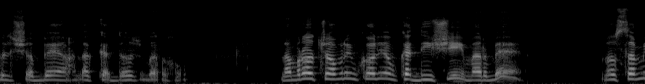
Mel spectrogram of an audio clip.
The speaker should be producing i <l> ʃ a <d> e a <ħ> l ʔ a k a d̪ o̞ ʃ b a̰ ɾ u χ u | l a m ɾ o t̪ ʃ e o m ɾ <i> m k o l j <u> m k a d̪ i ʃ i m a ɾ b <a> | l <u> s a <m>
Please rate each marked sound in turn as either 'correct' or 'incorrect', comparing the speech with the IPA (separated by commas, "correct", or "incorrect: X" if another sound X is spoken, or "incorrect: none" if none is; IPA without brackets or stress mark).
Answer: correct, incorrect: b, correct, correct, incorrect: o, incorrect: e, incorrect: o, correct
